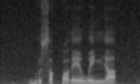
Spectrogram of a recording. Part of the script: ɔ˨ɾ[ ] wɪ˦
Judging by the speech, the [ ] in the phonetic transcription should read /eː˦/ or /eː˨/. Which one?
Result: eː˦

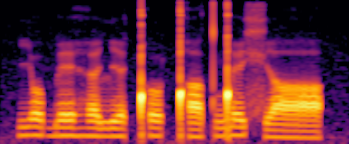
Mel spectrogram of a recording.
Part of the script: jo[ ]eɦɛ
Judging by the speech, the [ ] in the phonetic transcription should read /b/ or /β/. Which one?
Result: b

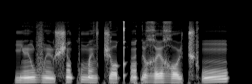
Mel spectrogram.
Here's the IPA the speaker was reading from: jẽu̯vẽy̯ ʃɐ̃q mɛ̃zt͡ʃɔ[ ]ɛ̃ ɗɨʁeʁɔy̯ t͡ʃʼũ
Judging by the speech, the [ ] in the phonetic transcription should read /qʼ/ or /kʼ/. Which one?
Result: qʼ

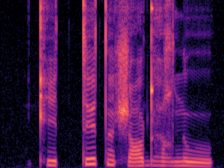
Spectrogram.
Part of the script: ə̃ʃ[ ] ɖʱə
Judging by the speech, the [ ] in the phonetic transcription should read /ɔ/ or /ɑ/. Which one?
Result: ɑ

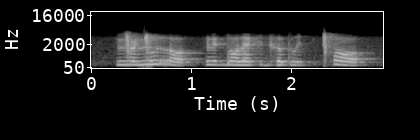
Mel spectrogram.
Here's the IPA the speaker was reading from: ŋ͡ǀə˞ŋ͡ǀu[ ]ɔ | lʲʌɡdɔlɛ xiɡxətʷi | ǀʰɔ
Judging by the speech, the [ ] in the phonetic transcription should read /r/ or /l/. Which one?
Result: r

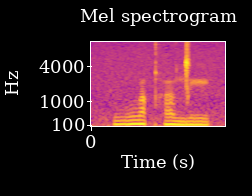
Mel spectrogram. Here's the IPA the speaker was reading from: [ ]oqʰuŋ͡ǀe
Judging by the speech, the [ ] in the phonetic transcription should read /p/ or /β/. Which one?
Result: β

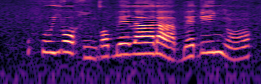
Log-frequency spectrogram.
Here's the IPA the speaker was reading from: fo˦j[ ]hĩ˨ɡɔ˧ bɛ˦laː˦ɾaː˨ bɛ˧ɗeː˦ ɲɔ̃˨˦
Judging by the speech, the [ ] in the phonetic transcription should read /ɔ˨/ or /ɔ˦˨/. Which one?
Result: ɔ˦˨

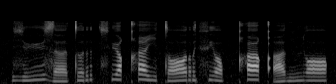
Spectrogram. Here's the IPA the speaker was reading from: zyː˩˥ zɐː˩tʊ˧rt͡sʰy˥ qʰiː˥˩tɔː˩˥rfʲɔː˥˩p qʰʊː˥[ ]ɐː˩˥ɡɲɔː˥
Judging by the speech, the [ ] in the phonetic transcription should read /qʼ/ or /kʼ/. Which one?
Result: qʼ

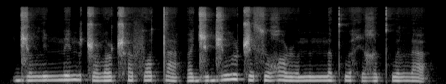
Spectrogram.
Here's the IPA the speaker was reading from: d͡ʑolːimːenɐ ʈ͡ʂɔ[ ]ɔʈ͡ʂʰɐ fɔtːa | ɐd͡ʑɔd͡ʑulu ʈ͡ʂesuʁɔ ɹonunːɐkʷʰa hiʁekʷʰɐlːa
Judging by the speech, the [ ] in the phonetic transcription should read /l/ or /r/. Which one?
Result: l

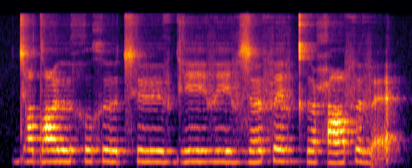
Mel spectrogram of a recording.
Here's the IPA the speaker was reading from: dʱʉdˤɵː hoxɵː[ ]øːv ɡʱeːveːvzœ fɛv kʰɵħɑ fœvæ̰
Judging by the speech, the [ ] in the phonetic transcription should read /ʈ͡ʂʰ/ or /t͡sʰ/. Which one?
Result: t͡sʰ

